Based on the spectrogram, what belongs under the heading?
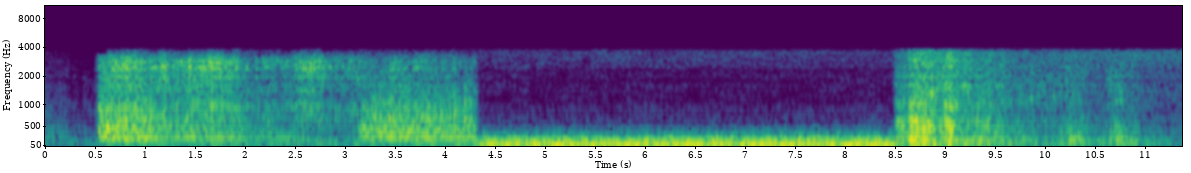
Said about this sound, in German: Vulkane, Erdbeben und Donner.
